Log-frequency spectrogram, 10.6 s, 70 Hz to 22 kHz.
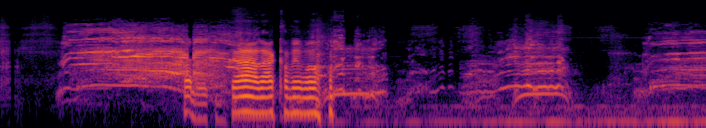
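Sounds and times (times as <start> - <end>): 
suffering pig squealing and wailing: 0.8 - 3.9, 4.7 - 10.5
speech: 2.8 - 5.2.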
